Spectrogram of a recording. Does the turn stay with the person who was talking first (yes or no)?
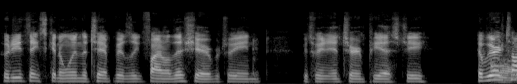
no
